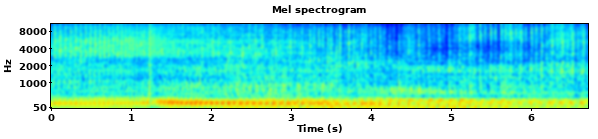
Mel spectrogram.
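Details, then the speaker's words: 1998 Honda Shadow VT1100 V-twin, abandoned bike just revived, running with no radiator or coolant: catches with a brief blip, then a steady even loping idle; normal idle. "so as you see there's no radiator no coolant in it but it's running sounds good little bit of backfire there"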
